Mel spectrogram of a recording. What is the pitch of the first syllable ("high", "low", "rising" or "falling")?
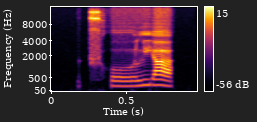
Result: rising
